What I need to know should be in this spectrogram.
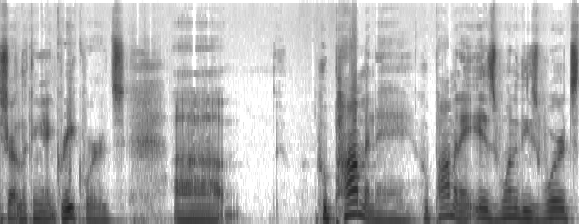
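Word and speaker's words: ὑπομονή: Hupamine. Well, hupamine, sorry, the accent is on the last one.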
